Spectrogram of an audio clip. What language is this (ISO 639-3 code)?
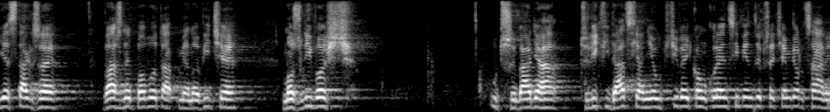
pol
